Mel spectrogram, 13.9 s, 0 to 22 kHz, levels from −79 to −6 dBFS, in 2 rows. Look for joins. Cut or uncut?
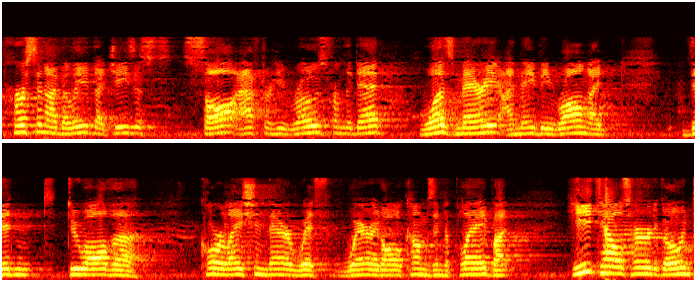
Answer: cut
